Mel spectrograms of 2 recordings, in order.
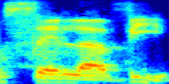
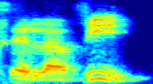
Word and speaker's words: c'est la vie: we say those consonant last consonant is silent so based on that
